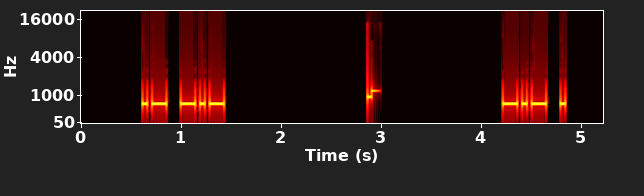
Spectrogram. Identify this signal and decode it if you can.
Morse code, heard as a keyed tone, about 25 wpm, 700 Hz. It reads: AK KE
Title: Top Two Letter Combinations in Words 25wpm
